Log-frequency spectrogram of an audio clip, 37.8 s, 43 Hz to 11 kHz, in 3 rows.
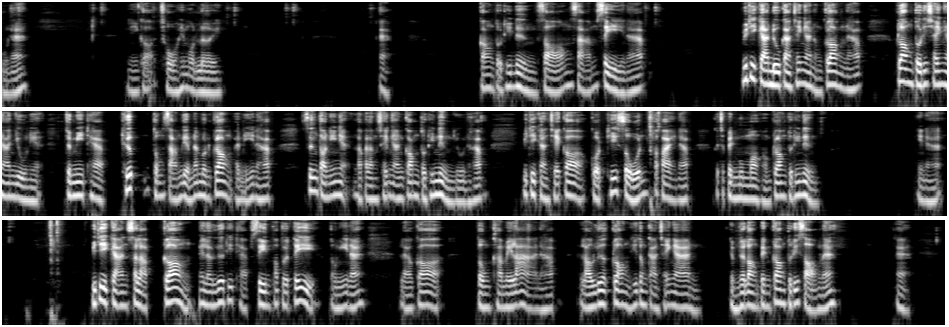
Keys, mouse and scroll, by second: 0.0 click, 1.1 click, 1.9 click, 2.9-6.0 drag, 8.5 click, 18.8-19.3 drag, 21.1 KP_0, 23.5-25.2 middle drag, 25.7 KP_0, 28.7 click, 31.9-36.2 drag.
